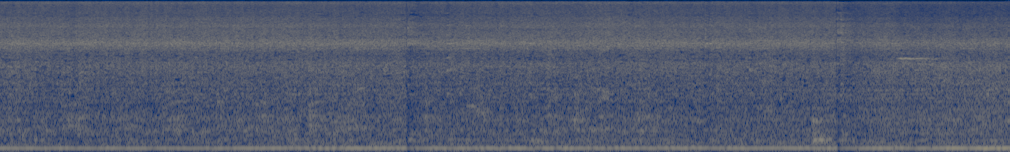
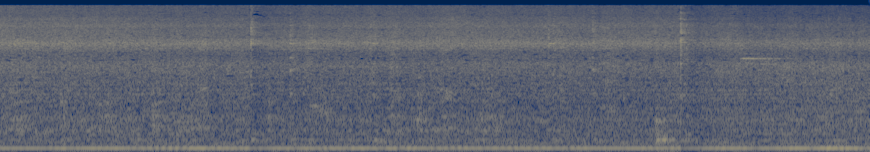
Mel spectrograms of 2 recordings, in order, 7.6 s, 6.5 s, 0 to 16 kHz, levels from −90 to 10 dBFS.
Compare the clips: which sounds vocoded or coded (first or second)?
first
